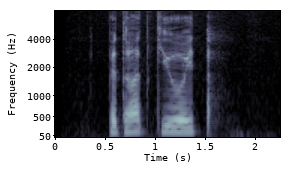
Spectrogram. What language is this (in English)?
Kalenjin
